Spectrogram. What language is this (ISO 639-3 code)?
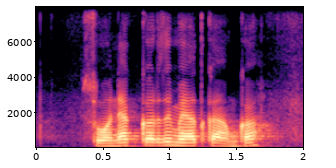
mar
